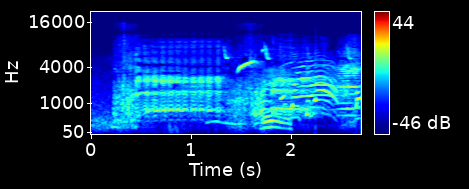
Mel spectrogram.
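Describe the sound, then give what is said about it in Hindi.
A male goat bleats loudly, a long quavering cry followed by a few shorter wavering bleats in quick succession, with no one talking over it. “जी बकरा, इनका जवाब दुरुस्त है, दोबारा टीम ब्लू की जानिब।”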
